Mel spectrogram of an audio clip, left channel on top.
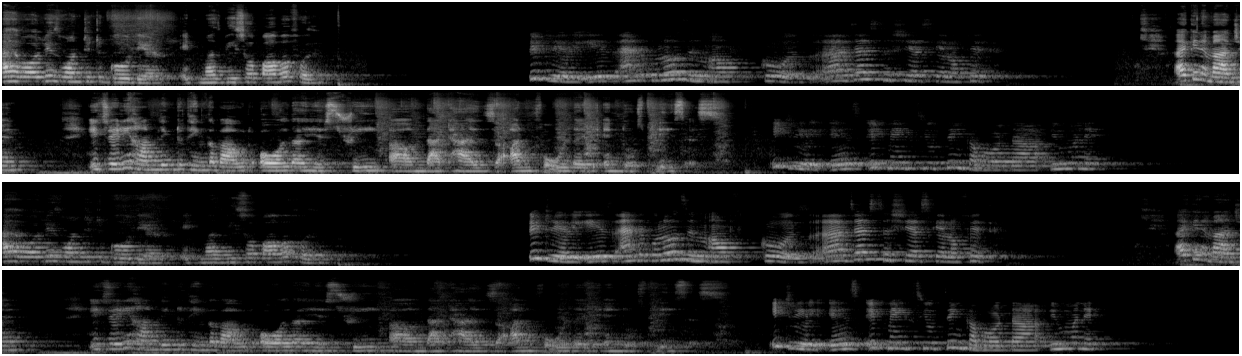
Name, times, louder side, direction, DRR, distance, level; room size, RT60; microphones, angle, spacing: voice 1, 0.0-3.3 11.4-12.6 13.0-19.7, left 8 dB, 85° left, 0.3 m, -27 dB
voice 2, 5.3-10.0 20.1-23.3, right 3 dB, 70° right, 0.9 m, -33 dB
8.8 x 3.6 x 3.6 m
head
